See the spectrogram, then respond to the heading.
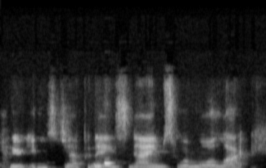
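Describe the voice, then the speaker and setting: In a rough recording, a fairly low, slightly mellow female voice speaks with flat delivery and no hurry. She's a middle-aged media lecturer being interviewed in an academic talk, thoughtfully explaining with many fillers, hedges and restarts.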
